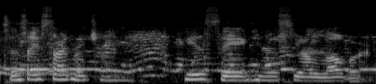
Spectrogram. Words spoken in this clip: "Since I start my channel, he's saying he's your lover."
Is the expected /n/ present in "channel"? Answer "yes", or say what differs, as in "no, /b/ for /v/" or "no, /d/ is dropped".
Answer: no, /n/ is dropped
